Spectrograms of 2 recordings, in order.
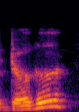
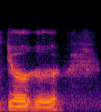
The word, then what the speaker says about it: Draugr: So, like, they're the Draugr in the game, which is a D&D reference. They initially misspoke and called it the Durger. And so that's canonically how it's pronounced in the game, is Durger.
